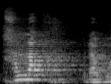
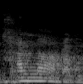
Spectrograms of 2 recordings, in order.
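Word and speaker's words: طلاق: 그런데 이 무슬림들은 탈락라고 하는 탈락, 실제로 발음할 때는 탈라라고 발음한다 그래요. 그리고 이제 영어로 발음하면 탈락.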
